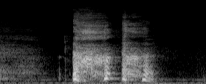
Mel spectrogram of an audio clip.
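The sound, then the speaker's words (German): Two sharp, throaty coughs about half a second apart, each a loud burst that fades into a brief rasp, from a person clearing saliva from the throat. “jetzt habe ich Spucke im Hals, Moment, ich muss nochmal husten.”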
